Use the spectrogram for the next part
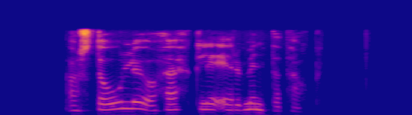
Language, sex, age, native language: Icelandic, female, 40-49, Icelandic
